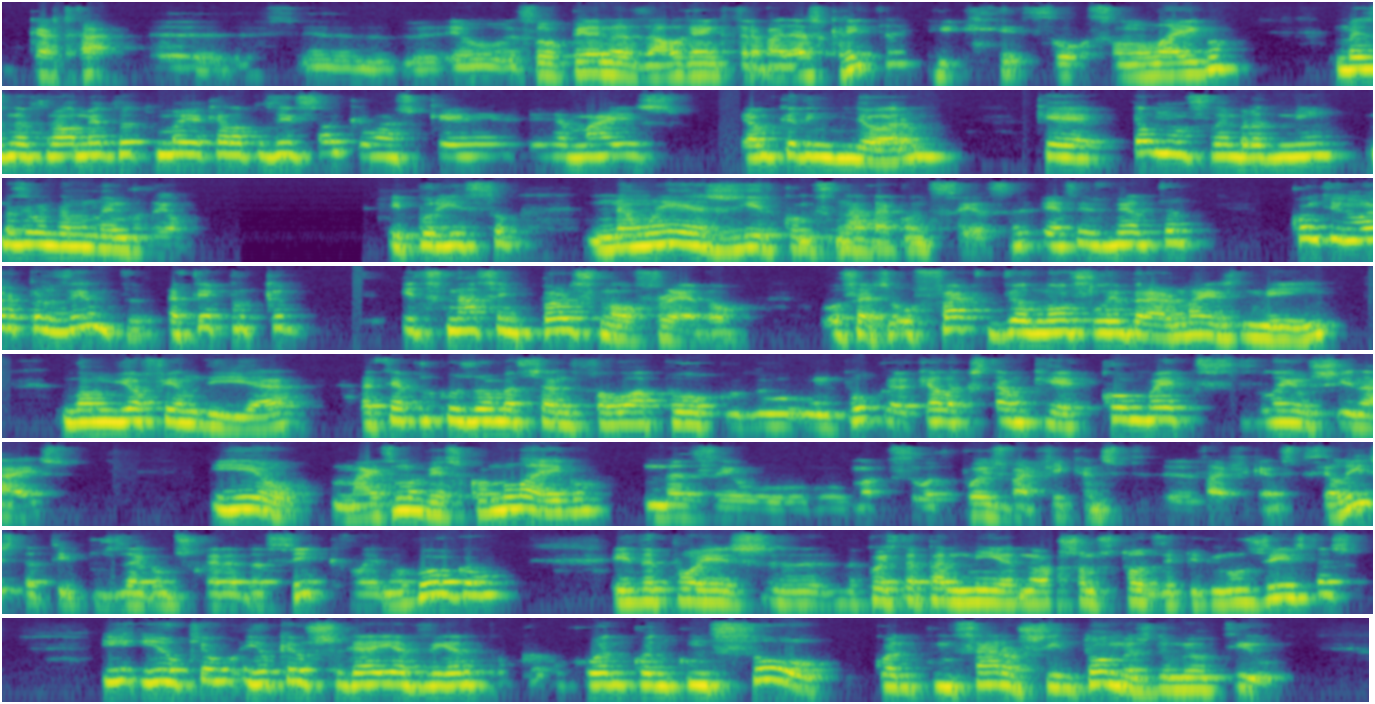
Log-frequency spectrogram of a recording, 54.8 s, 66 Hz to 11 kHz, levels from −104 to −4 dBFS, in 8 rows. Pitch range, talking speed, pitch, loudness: 155-225 Hz, 175 wpm, 195 Hz, -18 LUFS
